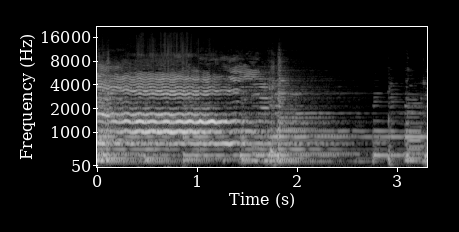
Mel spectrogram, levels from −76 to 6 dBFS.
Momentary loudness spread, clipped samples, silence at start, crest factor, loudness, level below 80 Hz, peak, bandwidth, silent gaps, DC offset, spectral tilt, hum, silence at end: 20 LU; under 0.1%; 0 s; 14 dB; -13 LUFS; -64 dBFS; -2 dBFS; 17.5 kHz; none; under 0.1%; -3 dB/octave; none; 0 s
